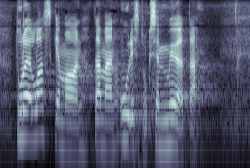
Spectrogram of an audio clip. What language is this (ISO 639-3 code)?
fin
